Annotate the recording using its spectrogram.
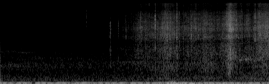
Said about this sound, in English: We got birds in the leaves over here kicking leaves around.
